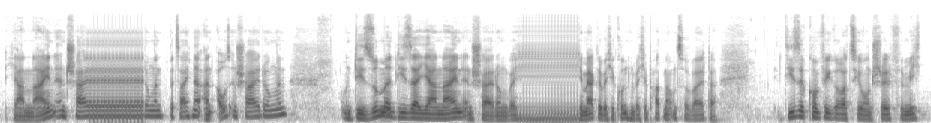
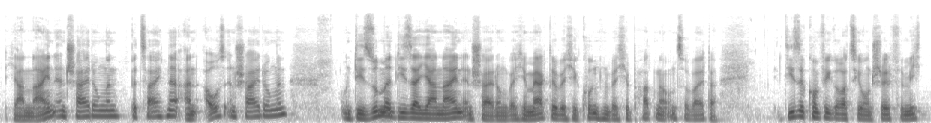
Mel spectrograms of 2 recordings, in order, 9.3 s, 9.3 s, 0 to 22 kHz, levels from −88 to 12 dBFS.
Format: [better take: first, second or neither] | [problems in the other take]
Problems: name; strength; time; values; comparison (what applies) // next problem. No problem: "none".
second | audio freezing; at 1 s for 0.5 s and at 5 s for 0.5 s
